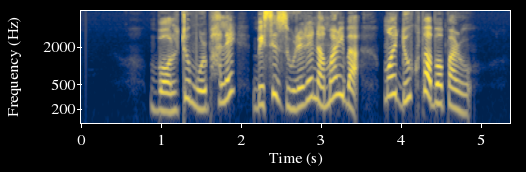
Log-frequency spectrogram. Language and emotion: Assamese, fearful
